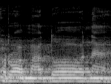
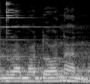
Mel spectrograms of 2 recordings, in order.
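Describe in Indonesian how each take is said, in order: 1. Kata itu berakhir pada vokal terbuka. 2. Kata itu berakhir dengan bunyi n tambahan. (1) "tapi Ramadana" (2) "bukan Ramadanan"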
